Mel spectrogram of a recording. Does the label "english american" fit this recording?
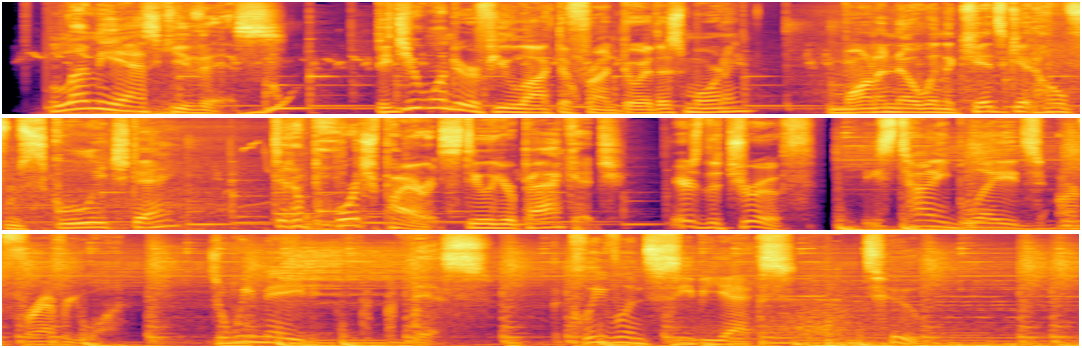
Yes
